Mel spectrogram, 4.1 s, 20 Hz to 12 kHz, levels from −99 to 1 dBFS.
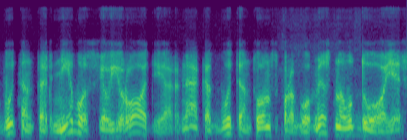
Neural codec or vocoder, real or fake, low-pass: vocoder, 22.05 kHz, 80 mel bands, WaveNeXt; fake; 9.9 kHz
